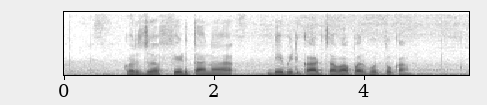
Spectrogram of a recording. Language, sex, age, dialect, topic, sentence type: Marathi, male, 18-24, Standard Marathi, banking, question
